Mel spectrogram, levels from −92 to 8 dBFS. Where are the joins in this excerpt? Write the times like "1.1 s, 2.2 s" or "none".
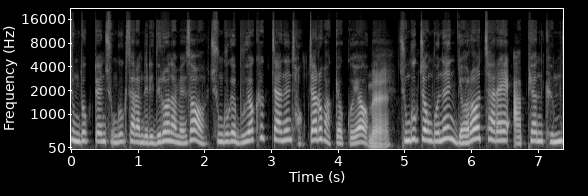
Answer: none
